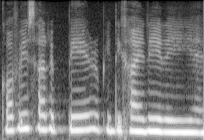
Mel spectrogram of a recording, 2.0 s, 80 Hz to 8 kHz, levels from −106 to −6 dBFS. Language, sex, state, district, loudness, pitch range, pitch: Hindi, female, Arunachal Pradesh, Lower Dibang Valley, -12 LUFS, 265-305 Hz, 285 Hz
